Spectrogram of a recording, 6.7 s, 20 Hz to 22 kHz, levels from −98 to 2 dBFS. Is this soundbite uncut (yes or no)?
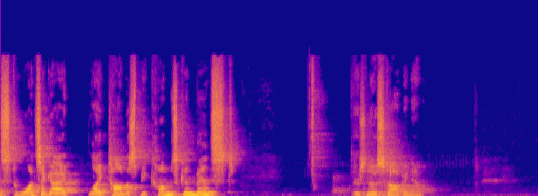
yes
